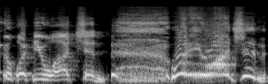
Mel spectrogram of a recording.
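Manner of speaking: high-pitched, laughing disbelief; cracking up in disbelief; incredulous laughing. Real, not acted. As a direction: ask it through helpless laughter, pitch leaping up. Incredulous laughing at Biden's supporters.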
